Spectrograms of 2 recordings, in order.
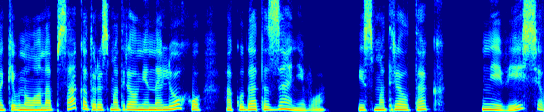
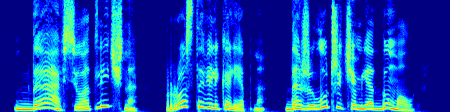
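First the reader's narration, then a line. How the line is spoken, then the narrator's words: Overly cheerful declaration. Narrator (Russian): немного слишком радостно заявил Лёшка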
